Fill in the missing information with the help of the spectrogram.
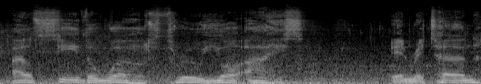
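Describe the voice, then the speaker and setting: A low-voiced, noble spirit of a fallen king in a fantasy video game. He speaks slowly and solemnly, with weary, regal gravity. Clear noise sits behind the voice. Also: heavily acted. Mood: weakened. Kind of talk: dramatic video game acting.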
